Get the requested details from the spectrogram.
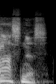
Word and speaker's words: Osnes: Osnes.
